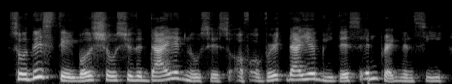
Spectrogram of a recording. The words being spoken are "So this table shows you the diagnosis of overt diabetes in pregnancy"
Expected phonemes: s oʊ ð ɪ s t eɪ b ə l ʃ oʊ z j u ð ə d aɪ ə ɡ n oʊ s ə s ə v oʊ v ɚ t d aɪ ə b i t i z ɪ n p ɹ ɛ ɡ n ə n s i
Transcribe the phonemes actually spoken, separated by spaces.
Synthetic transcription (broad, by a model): s oʊ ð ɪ s t eɪ b ə l ʃ oʊ s j u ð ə d aɪ ə ɡ n oʊ s ə s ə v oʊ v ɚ t d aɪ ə b i t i s ɪ n p ɹ ɛ ɡ n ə n s i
